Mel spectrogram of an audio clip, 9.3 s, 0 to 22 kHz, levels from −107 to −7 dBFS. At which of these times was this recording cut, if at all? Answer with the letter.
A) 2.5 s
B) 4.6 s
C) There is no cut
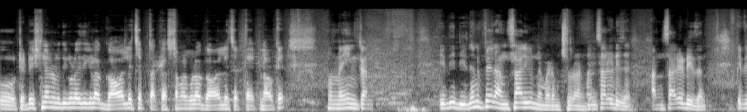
B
